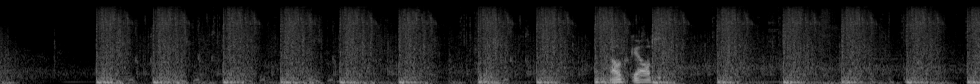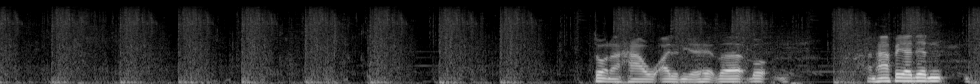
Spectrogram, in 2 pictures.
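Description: Video game guns fire in rapid, steady bursts of shots.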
